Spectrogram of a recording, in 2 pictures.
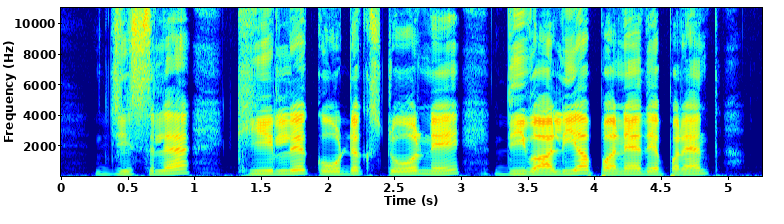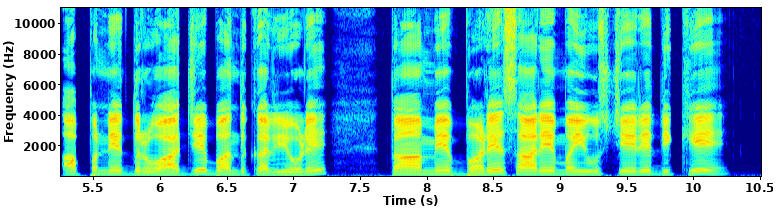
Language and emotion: Dogri, sad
